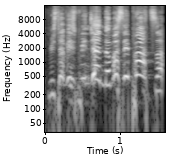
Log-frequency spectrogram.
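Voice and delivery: high sing-song outraged protest. Real, not acted. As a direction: squeal it out in mock outrage. Pushed toward zombies, protesting. (protesta acuta e cantilenante)

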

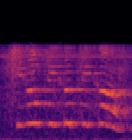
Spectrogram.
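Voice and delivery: high playful tickle voice; squeaky tickle monster chant; giggly tickle attack. Shown as a demonstration. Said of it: "so you go like this".

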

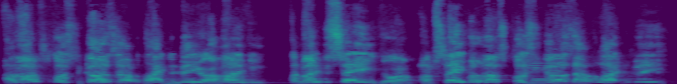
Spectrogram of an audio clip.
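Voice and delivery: altar call preaching. Acted. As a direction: plead with the congregation to respond. Pastor leads an altar call.

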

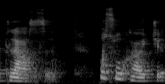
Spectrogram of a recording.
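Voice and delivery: ordinary delivery

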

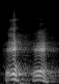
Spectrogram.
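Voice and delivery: just chuckle it; plain heh heh. Shown as a demonstration. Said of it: "That's how it's written".

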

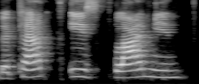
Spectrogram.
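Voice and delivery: put-on slow, clear model sentence for the child to repeat; patient teacher prompting a child, slowly; slow model phrase. Shown as a demonstration. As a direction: spell it out slowly so the pupil can follow. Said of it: "Leo lên cây đi".

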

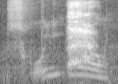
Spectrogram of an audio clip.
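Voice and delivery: high, loud, creepy command; menacing villain shout. Pretend. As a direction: bark it like a sadistic villain. Menacing movie-villain quote.

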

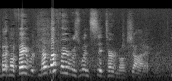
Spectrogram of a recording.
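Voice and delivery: ordinary delivery

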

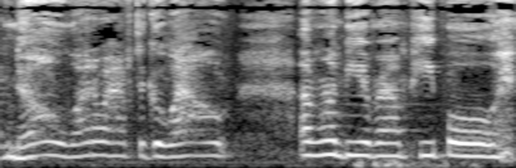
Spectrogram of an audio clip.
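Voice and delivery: imitating daughter. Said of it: "She's like".

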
